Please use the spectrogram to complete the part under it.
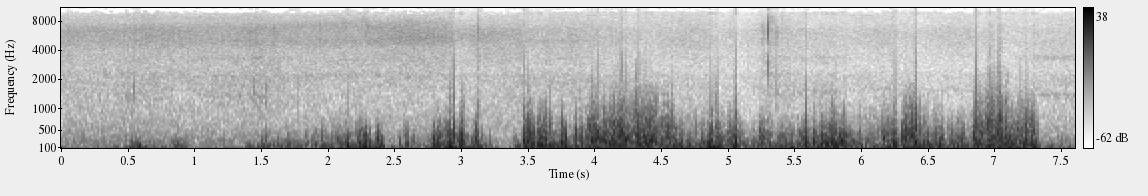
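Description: Wind blows in strong gusts around a priest's house at night, rising in rough roaring surges with blustery buffeting close to the microphone, steady and loud after a quieter start.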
